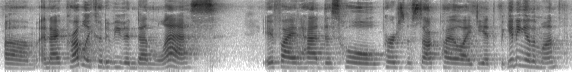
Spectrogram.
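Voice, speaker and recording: A woman's voice: on the high side, moderate pace, fairly bright tone. A young adult woman chatting casually to camera in a diary-style vlog, rambling with lots of fillers. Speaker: vlogger.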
